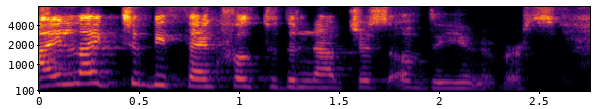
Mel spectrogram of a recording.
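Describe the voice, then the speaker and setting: A woman talks at a very fast pace with a high pitch and a strong Spanish accent. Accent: heavy Spanish. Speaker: author and branding consultant. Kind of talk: interview. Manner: animated, talks at length.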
